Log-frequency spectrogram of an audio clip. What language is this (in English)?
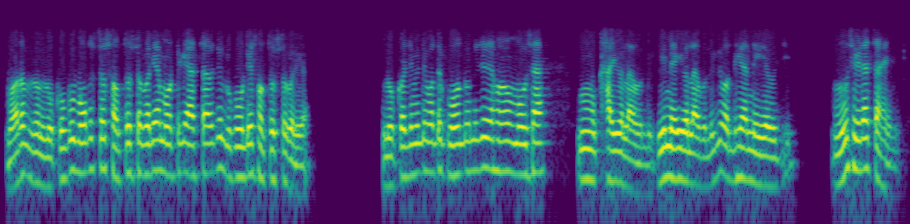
Odia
